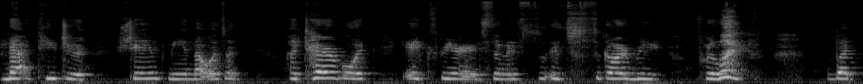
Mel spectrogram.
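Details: Adult woman who stutters, which she attributes to muscle tightness from cerebral palsy (brain damage as a baby); speech therapy from a young age through senior year of high school; uses techniques but expects lifelong stuttering; stuttering.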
